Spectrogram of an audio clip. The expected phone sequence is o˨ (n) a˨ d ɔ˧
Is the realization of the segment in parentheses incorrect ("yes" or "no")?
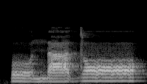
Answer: no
